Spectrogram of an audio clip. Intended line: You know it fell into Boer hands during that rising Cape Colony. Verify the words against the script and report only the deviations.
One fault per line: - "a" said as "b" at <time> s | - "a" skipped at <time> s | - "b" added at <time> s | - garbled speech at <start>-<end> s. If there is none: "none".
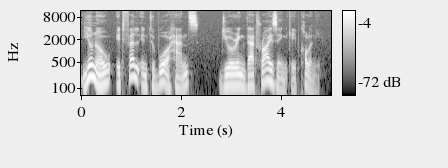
none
